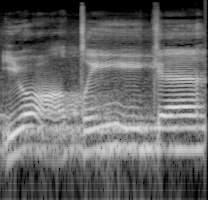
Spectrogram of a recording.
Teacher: ni matikan ain. Okay, jangan ada yang nipis sangat sampai bunyi hamzah.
